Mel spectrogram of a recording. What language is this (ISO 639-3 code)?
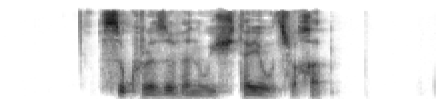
abk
